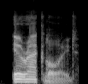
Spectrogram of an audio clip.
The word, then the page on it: Arachnoid: British English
